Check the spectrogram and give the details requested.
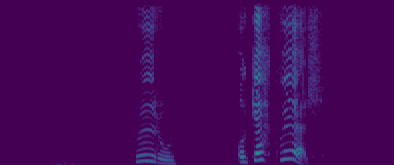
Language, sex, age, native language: Icelandic, female, 50-59, Icelandic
